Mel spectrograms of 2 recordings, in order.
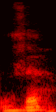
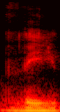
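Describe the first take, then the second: First: The vowel is a reduced, lazy schwa. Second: The vowel is a full E sound. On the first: "when you're saying it in a rapid sentence" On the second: "not the though, because that's an E"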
